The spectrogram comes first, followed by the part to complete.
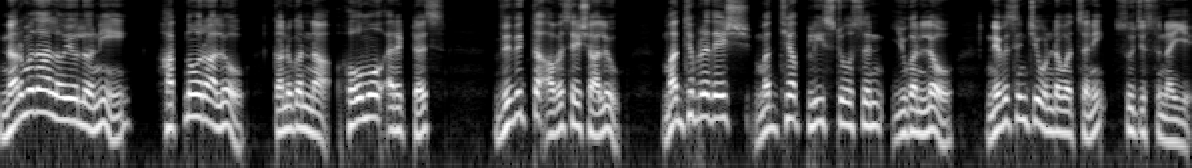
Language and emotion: Telugu, neutral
